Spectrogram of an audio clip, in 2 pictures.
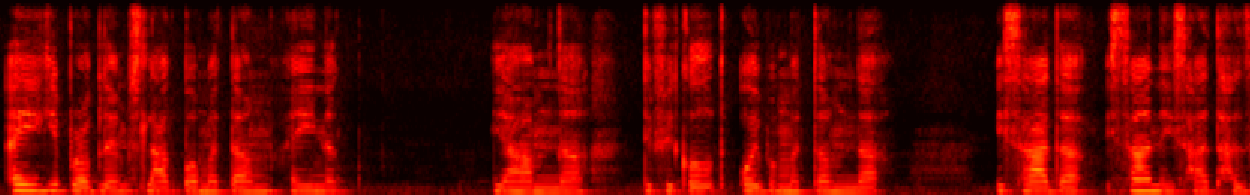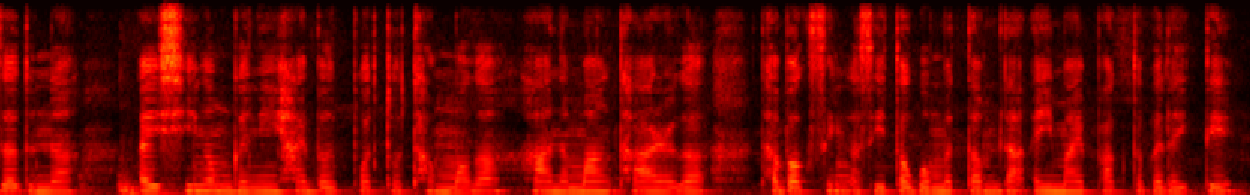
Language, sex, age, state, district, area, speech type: Manipuri, female, 45-60, Manipur, Imphal West, urban, spontaneous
